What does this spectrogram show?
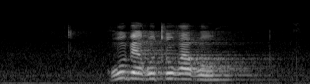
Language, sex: Northern Sotho, female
